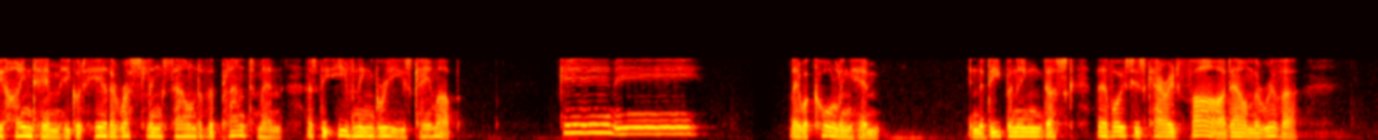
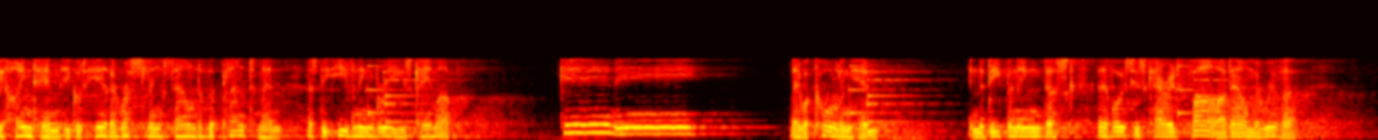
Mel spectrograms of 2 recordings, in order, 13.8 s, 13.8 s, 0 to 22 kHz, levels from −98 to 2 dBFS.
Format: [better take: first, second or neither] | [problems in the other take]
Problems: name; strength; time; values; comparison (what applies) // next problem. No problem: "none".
first | background sound (Alarm); 16 dB below the speech // room echo; dies away in 1.6 s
